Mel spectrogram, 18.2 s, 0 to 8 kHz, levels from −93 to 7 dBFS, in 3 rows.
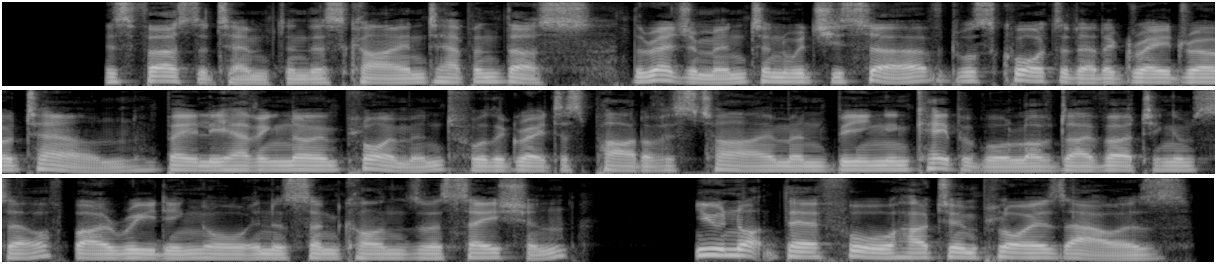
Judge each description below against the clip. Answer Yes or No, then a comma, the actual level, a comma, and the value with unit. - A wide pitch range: No, average, 2.7 semitones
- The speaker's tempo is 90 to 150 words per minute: No, average, 170 wpm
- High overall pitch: No, low, 105 Hz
